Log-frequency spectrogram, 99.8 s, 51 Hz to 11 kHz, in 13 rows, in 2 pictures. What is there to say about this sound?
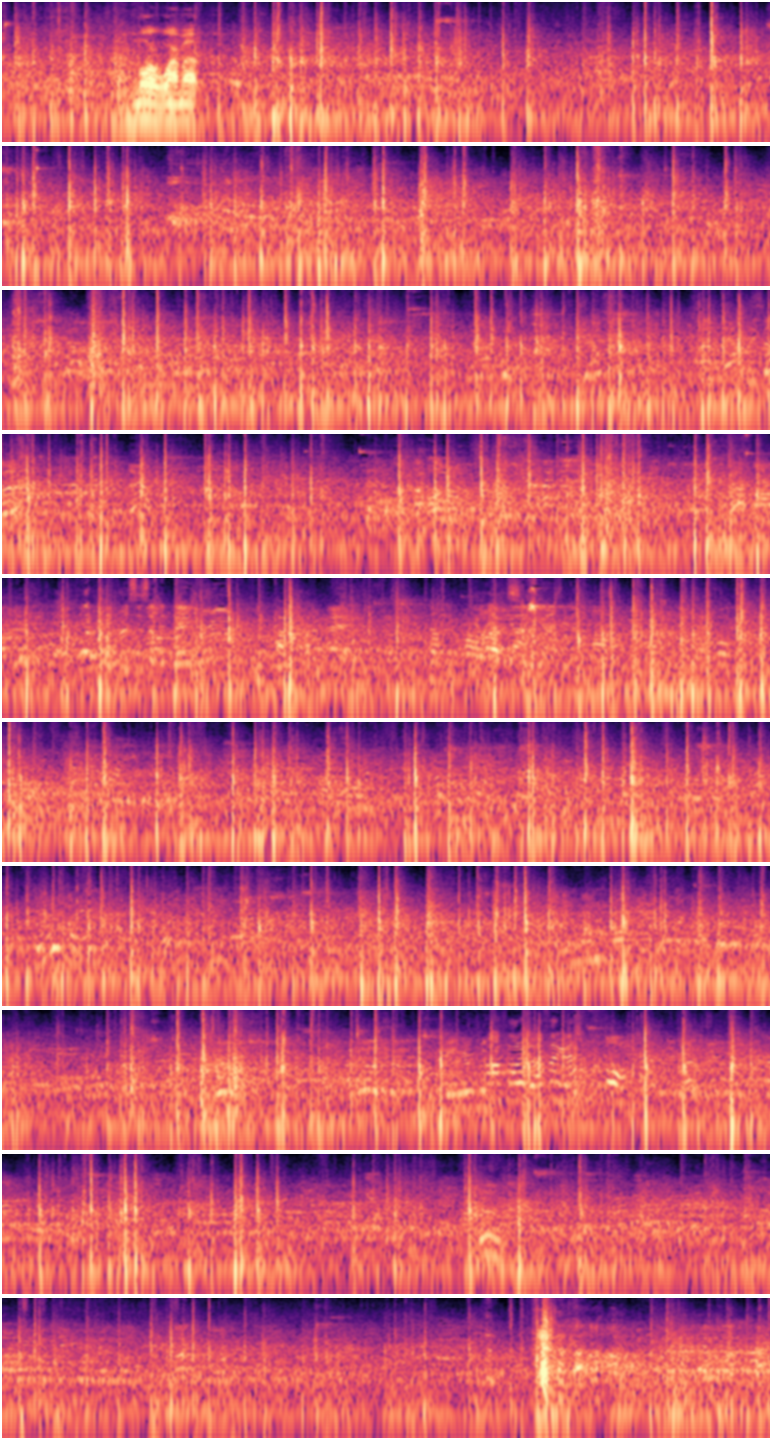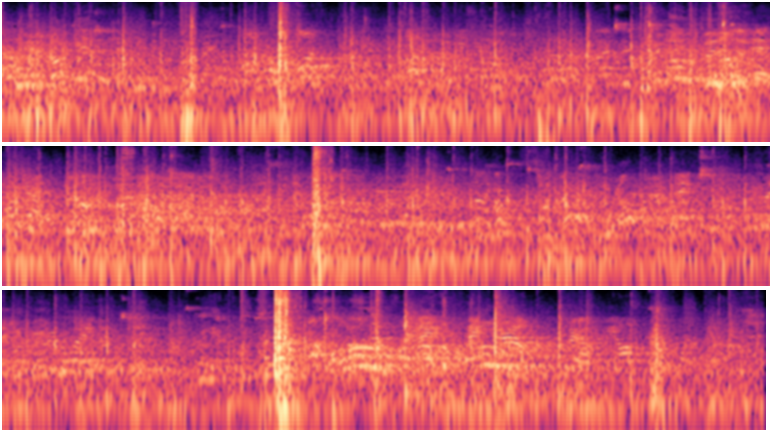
BASKETBALL WARMUPS 2A
Team warms up in gym with small crowd. Sennheiser shotgun, Tascam 60d.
